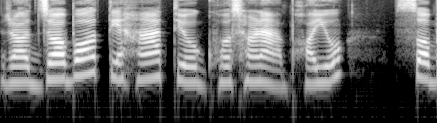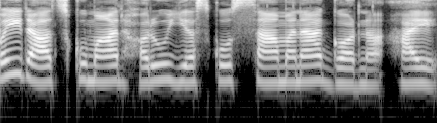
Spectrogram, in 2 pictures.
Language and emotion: Nepali, neutral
